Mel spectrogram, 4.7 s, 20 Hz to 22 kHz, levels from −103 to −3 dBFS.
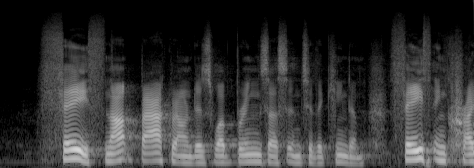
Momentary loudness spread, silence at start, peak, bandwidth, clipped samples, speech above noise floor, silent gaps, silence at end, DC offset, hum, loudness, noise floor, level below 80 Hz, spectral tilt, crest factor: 14 LU; 0.45 s; -16 dBFS; 11.5 kHz; under 0.1%; 32 dB; none; 0 s; under 0.1%; none; -35 LUFS; -66 dBFS; -76 dBFS; -6.5 dB/octave; 20 dB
